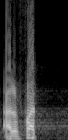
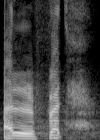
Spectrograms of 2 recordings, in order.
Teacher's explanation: Jadi jangan juga al-Fat enggak kedengaran H-nya ada Al-Fath. Ada H-nya di belakang.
